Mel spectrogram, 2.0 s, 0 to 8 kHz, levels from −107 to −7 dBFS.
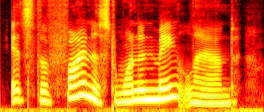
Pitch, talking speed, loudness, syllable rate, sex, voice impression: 210 Hz, 180 wpm, -15 LUFS, 5.4 syllables/s, female, feminine, adult-like, slightly fluent, slightly sweet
